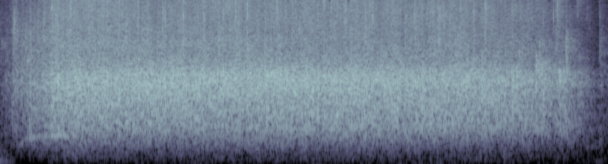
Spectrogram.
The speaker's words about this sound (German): Und ich bitte um einen herzlichen Applaus um unsere beiden Expeditionsleiter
